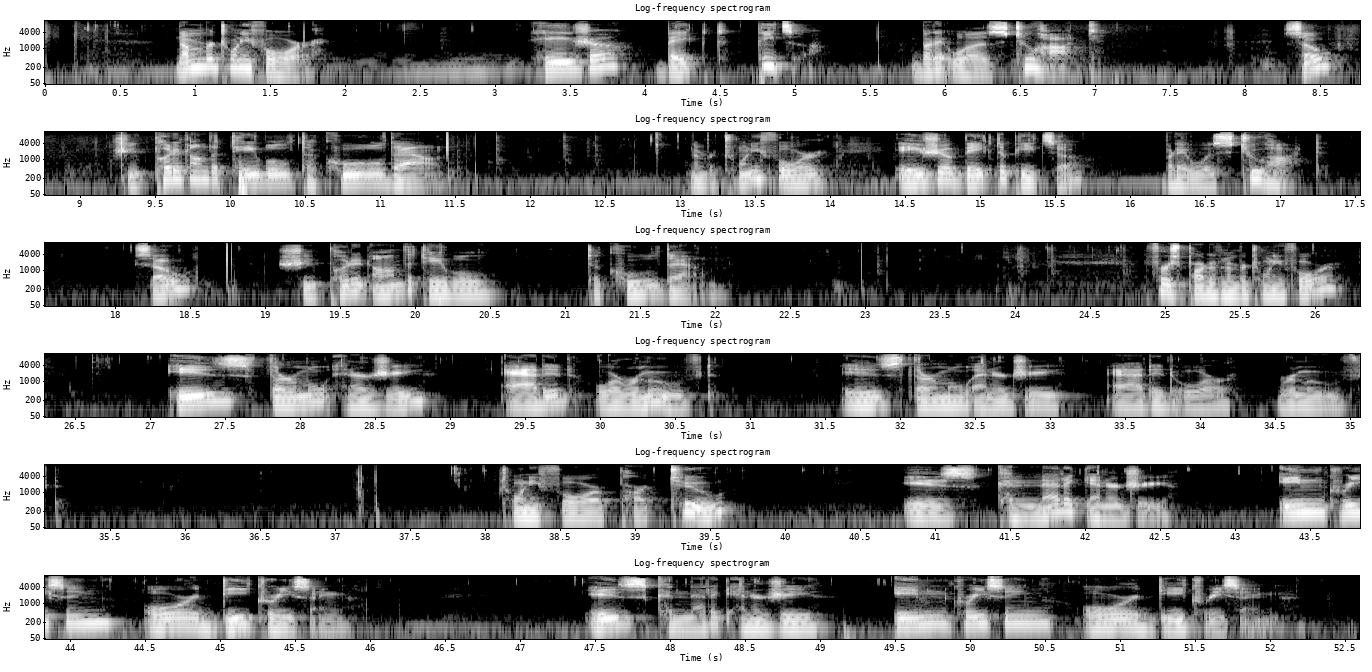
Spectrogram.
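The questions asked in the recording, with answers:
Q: is thermal energy added or removed?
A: removed

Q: is kinetic energy increasing or decreasing?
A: decreasing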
